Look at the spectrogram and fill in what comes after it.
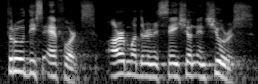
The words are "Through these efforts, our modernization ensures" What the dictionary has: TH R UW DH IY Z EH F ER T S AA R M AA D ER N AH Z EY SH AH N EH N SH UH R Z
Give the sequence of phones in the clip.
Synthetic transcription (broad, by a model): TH R UW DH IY S EH F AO T S AA R M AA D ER N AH S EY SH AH N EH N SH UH R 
